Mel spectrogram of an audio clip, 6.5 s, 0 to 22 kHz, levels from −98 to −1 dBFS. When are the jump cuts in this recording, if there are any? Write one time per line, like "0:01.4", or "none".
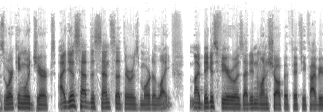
0:01.0
0:03.7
